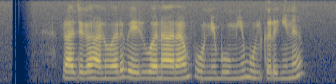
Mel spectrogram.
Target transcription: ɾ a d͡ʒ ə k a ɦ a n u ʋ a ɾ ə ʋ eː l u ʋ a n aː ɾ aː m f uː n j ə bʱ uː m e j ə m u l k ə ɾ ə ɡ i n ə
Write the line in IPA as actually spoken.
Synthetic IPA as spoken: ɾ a d͡ʒ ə ɡ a ɦ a n u ʋ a ɾ ə ʋ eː l u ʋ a n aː ɾ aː m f uː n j ə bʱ uː m i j ə m u l k ə ɾ ə ɡ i n ə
